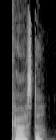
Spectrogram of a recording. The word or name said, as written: caster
